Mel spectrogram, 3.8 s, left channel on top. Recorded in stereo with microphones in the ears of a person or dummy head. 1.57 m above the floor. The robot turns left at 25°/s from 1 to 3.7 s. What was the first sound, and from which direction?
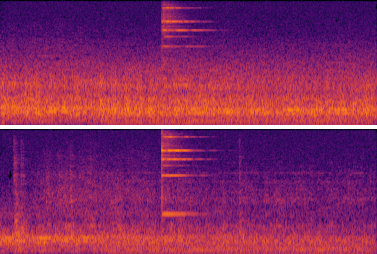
A bell, 40° right (ahead or behind).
